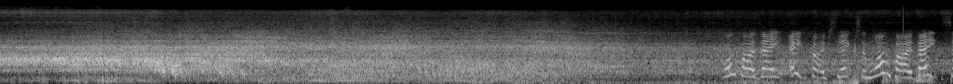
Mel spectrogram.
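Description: A four-car Class 158 diesel train rolls through the small rural station at Lakenheath, a loud close rumble and rush of wheels that slowly fades, followed by people talking near the end.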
